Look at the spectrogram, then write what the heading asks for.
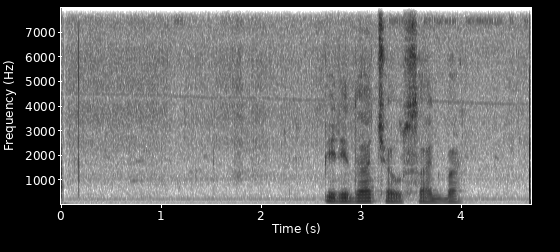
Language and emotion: Russian, neutral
